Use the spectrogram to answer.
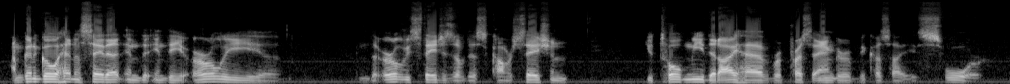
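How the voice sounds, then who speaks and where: With a Swedish accent, a man speaks at a fairly low pitch in a bright, sharp tone, his intonation fairly even but his loudness swinging widely. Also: moderate pace. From Sweden. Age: 20s. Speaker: discussion guest. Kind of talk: heated debate. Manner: halting.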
